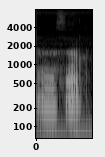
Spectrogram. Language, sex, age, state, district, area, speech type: Assamese, female, 60+, Assam, Dibrugarh, rural, spontaneous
